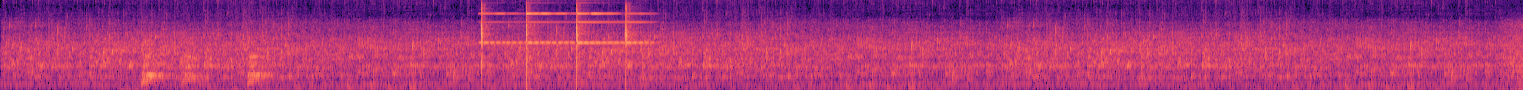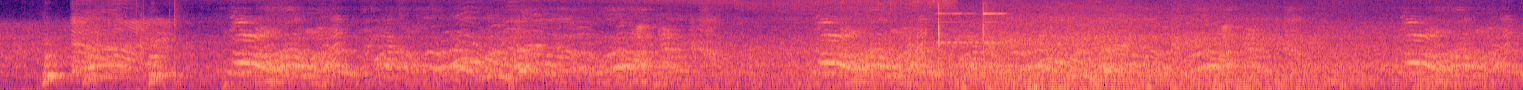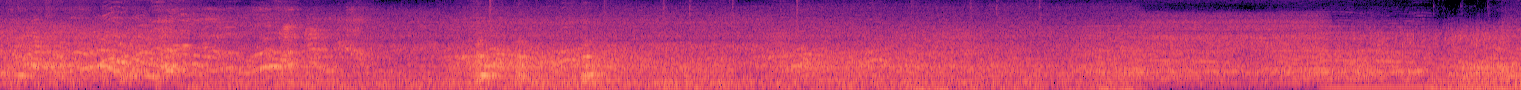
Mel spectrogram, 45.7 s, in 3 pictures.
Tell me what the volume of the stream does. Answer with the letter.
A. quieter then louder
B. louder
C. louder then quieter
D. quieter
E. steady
C.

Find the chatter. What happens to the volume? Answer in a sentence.
The volume of the chatter goes down.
